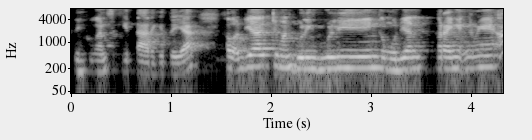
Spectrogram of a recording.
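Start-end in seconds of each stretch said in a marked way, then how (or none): none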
